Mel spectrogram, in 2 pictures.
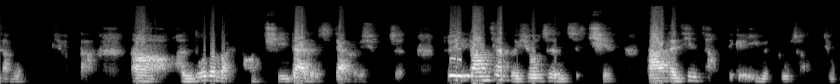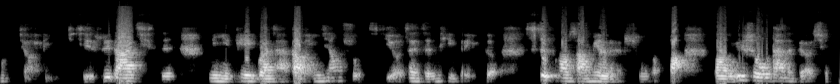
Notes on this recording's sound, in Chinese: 本集的原始檔案音質就不是太好，我們盡力調整了，用耳機聽應該還ok啦！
